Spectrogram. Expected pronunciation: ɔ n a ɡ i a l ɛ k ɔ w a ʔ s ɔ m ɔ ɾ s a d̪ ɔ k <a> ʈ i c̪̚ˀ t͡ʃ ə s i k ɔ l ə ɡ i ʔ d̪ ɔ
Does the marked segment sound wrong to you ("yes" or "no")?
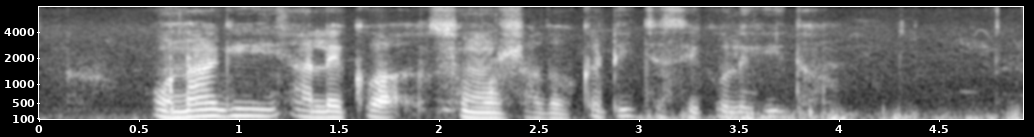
yes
